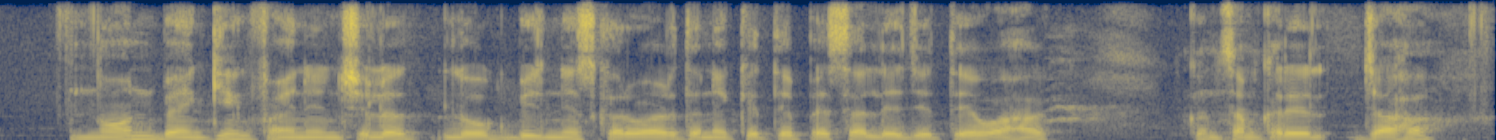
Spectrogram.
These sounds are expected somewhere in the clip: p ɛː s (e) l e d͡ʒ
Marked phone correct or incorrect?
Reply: incorrect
